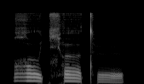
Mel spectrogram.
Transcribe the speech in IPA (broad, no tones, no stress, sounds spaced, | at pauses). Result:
ʁ ɤ t͡ɕʰ ɜ tʰ ø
